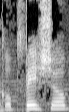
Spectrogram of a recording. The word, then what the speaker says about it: Copello: L, sí, Cande Copello para los que no sepan cómo pronunciar.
